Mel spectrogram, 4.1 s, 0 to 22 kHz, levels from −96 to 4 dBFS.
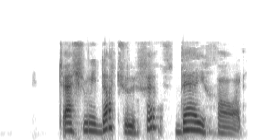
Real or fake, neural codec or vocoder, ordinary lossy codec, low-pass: fake; codec, 16 kHz, 4 kbps, FunCodec, trained on LibriTTS, 50 frames a second; AAC, 32 kbps; 7.2 kHz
